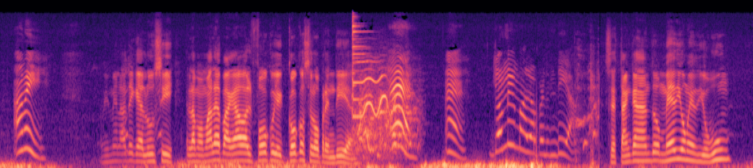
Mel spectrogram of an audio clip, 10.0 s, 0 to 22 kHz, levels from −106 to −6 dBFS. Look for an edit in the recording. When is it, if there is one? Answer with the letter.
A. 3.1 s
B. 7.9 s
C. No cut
B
